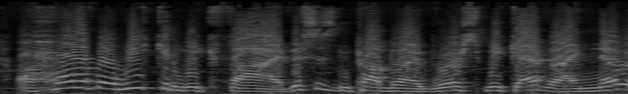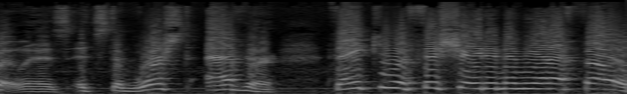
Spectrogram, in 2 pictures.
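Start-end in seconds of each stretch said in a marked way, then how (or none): 6.0-7.8 sarcastic thanks. Real, not acted. Sarcastic thanks to NFL referees.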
